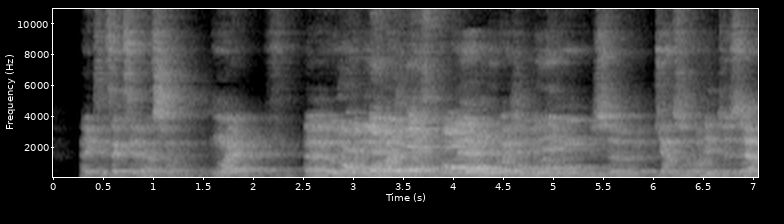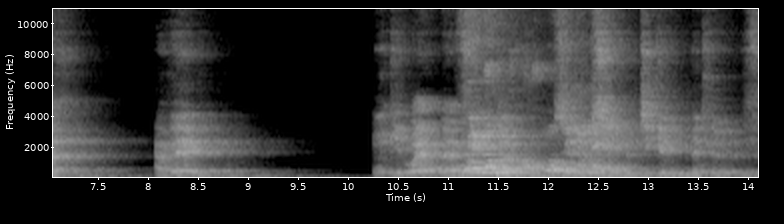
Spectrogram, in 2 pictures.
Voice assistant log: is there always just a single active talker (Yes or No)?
No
